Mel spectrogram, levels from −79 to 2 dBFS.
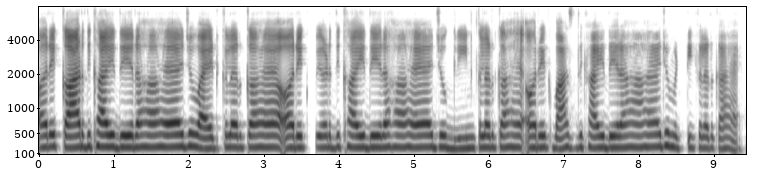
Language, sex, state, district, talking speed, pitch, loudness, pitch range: Hindi, female, Odisha, Khordha, 225 wpm, 230 Hz, -19 LUFS, 225-230 Hz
